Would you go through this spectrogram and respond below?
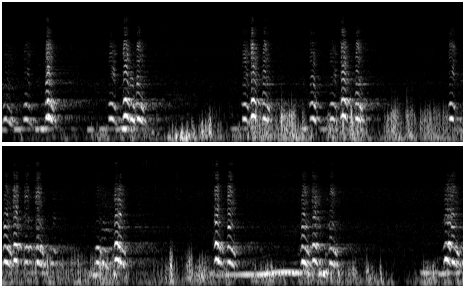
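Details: Captive siamangs singing at Japan Monkey Center, throat sacs amplifying their voices: loud repeated barking hoots with rising whoops, a steady low booming tone beneath, bursts every second or so.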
